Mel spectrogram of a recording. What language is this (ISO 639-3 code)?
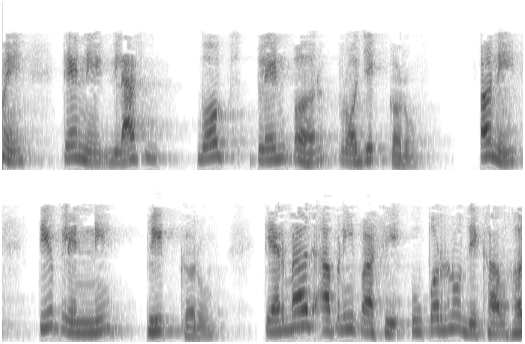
guj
